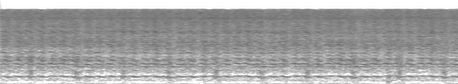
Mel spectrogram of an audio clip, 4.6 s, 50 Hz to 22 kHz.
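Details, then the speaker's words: Mercedes with rebuilt fuel distributor (eBay rebuild had glue inside, 3 of 8 cylinders dead, diaphragm replaced), air-fuel mixture screw badly off: steady cranking about one beat per second, no catch; long crank, no start from incorrect fuel mixture. "now my fuel ratio is completely off right now I see it I feel it actually it's just crazy off"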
